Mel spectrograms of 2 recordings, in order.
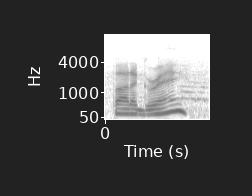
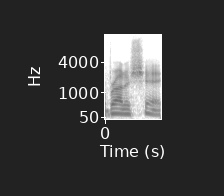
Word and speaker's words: Bada Shea: Bada Gray, I believe, is how that's pronounced. Or Bada Shea, excuse me, Bada Shea.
